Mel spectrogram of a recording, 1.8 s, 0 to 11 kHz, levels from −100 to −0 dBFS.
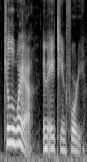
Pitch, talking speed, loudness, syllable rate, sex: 205 Hz, 135 wpm, -19 LUFS, 4.8 syllables/s, female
